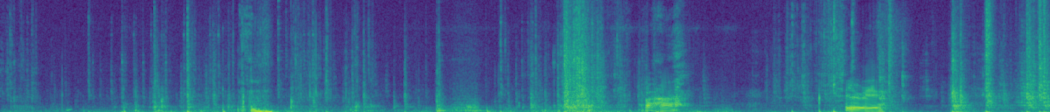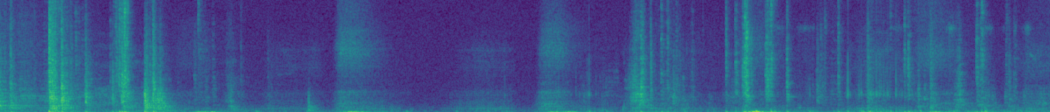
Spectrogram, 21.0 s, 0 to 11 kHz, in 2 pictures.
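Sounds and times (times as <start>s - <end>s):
metal clunks and knocks: 0.0s - 12.9s
metal tray sliding scrape: 4.4s - 5.0s, 9.0s - 12.3s.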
